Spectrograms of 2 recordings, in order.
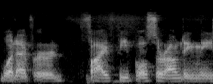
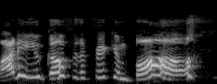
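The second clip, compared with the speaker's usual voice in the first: mock yelling, high and pitched-up; 10 semitones higher, 3 dB louder than usual. Speaker retelling what they yelled at him, retelling a yell. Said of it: "I yelled at him".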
